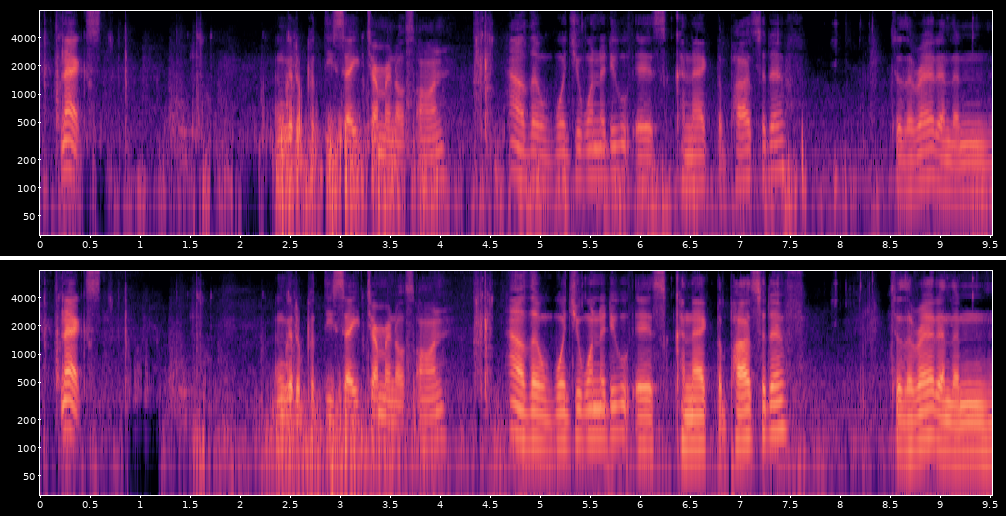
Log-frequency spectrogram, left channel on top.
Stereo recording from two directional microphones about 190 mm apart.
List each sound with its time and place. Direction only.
0.2 s speech: 35° right (ahead or behind)
2.3 s speech: 35° right (ahead or behind)
8.4 s speech: 35° right (ahead or behind)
